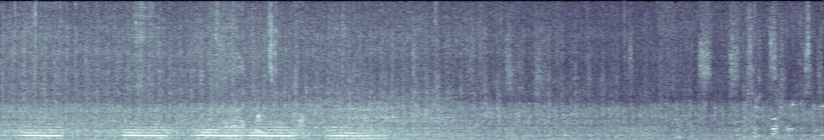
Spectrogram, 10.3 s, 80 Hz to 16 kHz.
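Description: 1929 Leyland Lion bus heard from inside, its engine making a low rumble under a steady whine that breaks on and off. About halfway through, the whine stops and the sound eases off and grows quieter.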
